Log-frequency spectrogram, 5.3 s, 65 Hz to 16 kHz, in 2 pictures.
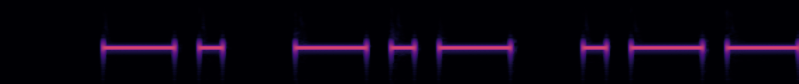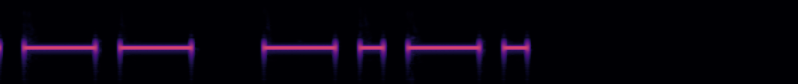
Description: Morse code, heard as a keyed tone, about 15 wpm, 700 Hz. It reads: NK1C
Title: USA Call Signs - 4 Characters - Repeated 2x - 15wpm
